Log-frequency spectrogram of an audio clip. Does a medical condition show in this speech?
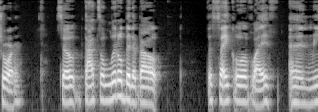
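Yes: cerebral palsy.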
